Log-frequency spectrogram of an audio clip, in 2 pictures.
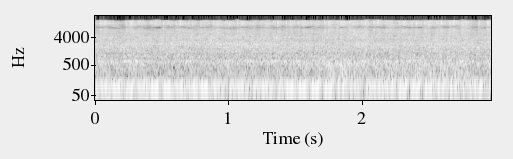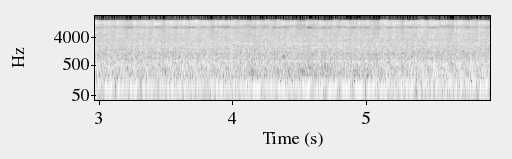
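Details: Ducati Monster (696/795/796/1100 family) V-twin at idle: deep beat stumbles unevenly with missing or weak pulses; engine misfire at idle.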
